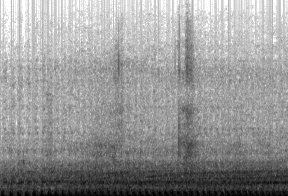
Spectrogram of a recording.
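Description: ATV engine running steadily up close while driving on a slick, muddy clay trail, a continuous low motor drone with slight rhythmic pulsing.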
